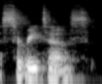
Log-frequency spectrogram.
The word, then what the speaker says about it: Cerritos: Cerritos. Cerritos. Yeah, it rhymes with Doritos.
